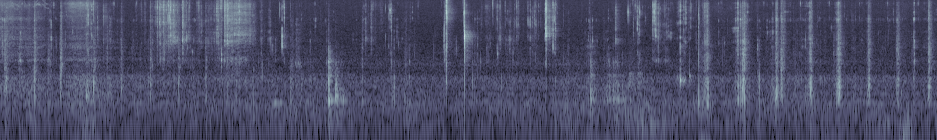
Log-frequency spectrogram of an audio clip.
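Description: Close-up chewing and crunching of crisp spiral-cut potato chips, with sharp, irregular crunches throughout and a denser crackle about three to five seconds in.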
